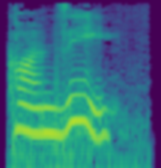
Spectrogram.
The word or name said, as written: Kongzi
